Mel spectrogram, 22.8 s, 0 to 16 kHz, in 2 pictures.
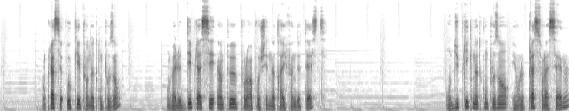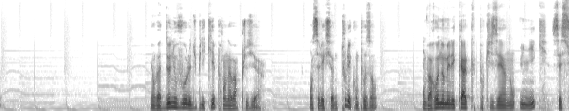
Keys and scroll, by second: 16.4 super+d, 19.9 super+r.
